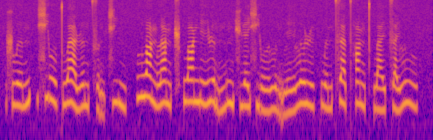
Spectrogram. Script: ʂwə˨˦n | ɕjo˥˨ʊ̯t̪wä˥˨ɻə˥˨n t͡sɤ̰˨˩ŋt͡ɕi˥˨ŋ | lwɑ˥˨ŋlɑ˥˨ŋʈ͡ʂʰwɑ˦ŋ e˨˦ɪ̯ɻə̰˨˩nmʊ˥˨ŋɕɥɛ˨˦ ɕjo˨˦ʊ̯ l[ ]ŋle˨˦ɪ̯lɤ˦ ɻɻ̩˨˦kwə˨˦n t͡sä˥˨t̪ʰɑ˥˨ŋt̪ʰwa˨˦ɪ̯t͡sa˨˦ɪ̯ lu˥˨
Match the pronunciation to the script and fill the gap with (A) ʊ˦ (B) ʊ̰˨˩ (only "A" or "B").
B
